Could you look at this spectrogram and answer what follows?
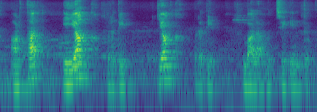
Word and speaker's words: যজ্ঞ প্রদীপ: এটা কিন্তু আসলে আমিও আগে ভাবতাম যে এটা বোধহয় জাগ প্রদীপ। আসলে আমাদের বাংলায় এই যে দুটো জয় উচ্চারণ করার পদ্ধতিটা এমনই যে সেখানে আমরা এই জয় উচ্চারণ করি মূলত, কিন্তু এটা অ্যাকচুয়ালি ইয়াগ প্রদীপ, অর্থাৎ যজ্ঞ প্রদীপ, ইয়াগ যজ্ঞ, এই যে যজ্ঞ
